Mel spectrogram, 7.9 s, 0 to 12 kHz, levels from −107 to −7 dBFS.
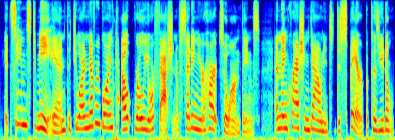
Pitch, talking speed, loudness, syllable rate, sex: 265 Hz, 245 wpm, -21 LUFS, 5.9 syllables/s, female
